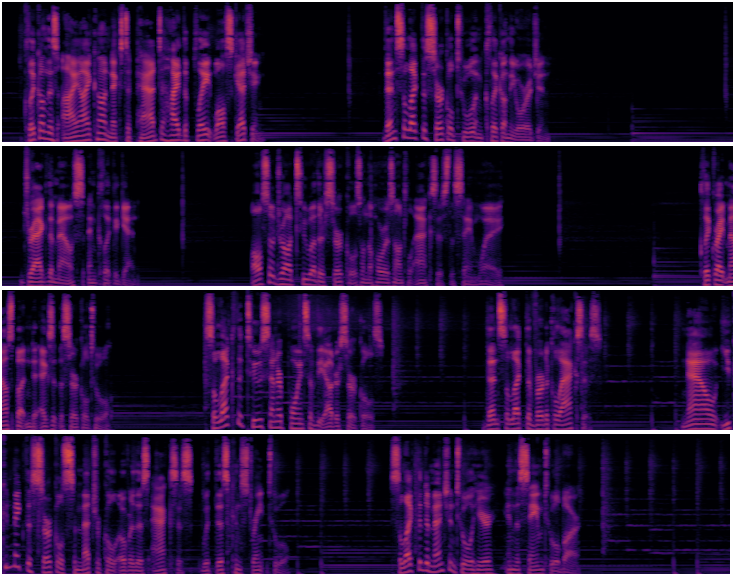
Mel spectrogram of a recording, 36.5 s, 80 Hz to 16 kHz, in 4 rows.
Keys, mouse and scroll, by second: 4.2 click, 7.9 click, 9.4 click, 11.0 click, 12.2 click, 14.2 click, 15.6 click, 16.7 click, 18.5 right click, 21.9 click, 23.3 click, 25.4 click, 30.7 click, 36.4 click.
